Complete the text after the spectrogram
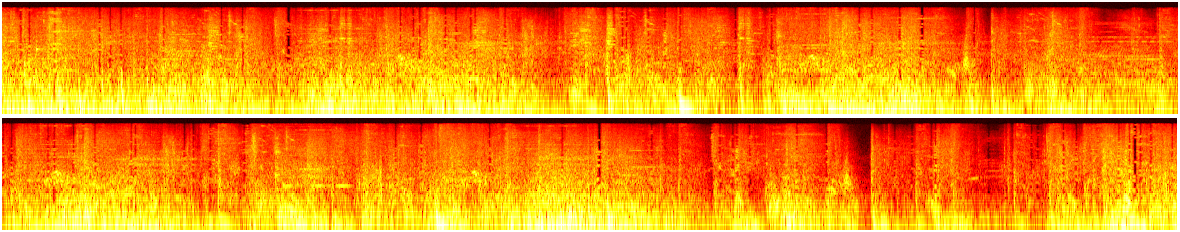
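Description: Game combat sounds clash and burst with spell effects.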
